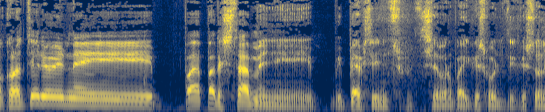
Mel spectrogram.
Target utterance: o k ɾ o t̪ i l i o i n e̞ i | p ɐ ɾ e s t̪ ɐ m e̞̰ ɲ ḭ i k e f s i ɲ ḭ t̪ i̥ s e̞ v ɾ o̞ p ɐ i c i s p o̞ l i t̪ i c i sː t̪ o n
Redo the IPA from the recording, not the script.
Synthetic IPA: o k ɾ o t̪ i ɾ i o i n e̞ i | p ɐ ɾ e s t̪ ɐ m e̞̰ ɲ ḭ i p e f θ i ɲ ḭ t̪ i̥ s e̞ v ɾ o̞ p ɐ i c i s p o̞ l i t̪ i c i s t̪ o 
